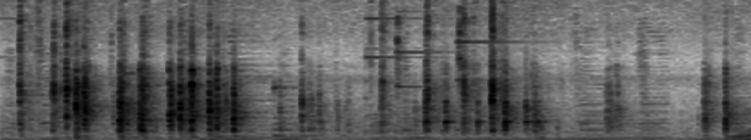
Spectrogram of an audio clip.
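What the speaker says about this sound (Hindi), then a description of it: "मैं लिख देता हूँ राम" Rapid clicking keystrokes on a computer keyboard come close and clear as text is typed into MS Word, with brief pauses between bursts and no voices.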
